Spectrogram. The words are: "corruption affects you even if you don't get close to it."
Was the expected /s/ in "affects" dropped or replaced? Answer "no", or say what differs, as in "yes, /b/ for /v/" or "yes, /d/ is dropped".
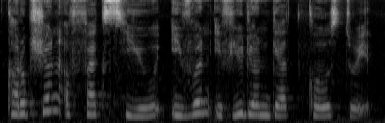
no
